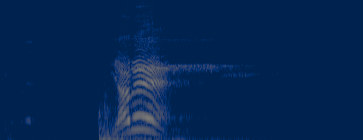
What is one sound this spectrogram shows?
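A man shouts sharply in a large echoing hall.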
